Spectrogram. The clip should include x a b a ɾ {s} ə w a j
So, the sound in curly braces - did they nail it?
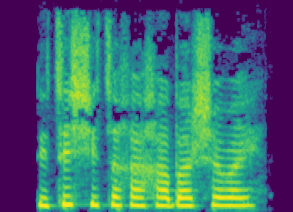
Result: no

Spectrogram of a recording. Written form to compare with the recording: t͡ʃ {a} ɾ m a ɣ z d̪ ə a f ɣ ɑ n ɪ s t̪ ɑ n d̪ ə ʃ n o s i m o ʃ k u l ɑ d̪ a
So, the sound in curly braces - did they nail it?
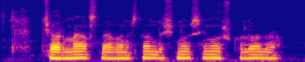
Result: no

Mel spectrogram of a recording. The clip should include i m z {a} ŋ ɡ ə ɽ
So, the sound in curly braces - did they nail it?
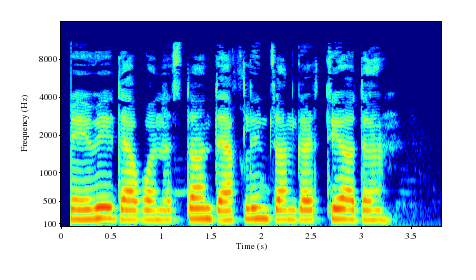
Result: no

